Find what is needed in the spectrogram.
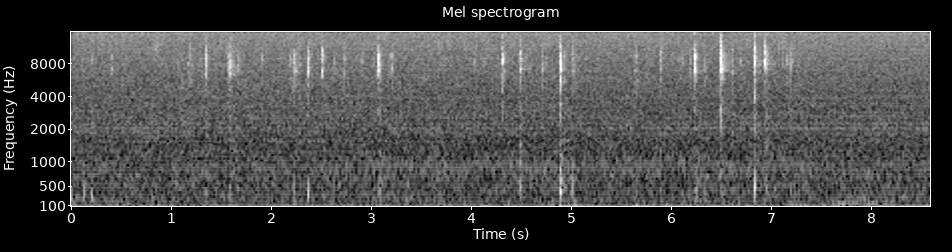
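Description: Faint computer keyboard keystrokes: irregular light clicks of typing over near-silent room tone.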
